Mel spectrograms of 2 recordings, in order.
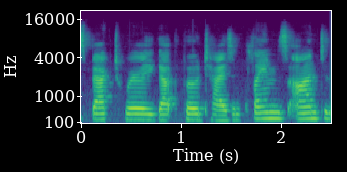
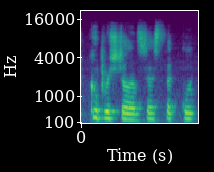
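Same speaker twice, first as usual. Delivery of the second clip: ordinary delivery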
